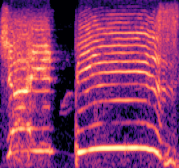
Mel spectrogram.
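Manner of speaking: put-on high yell with long stretched "bees". Calling out to people passed on the road in the game: yelling. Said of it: "I yelled".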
